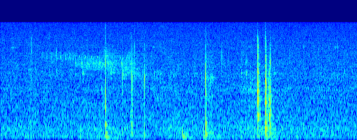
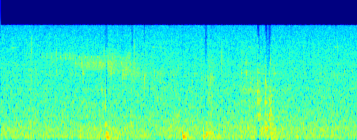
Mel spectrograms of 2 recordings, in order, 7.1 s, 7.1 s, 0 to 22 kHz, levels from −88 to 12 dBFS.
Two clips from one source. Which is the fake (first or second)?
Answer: first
